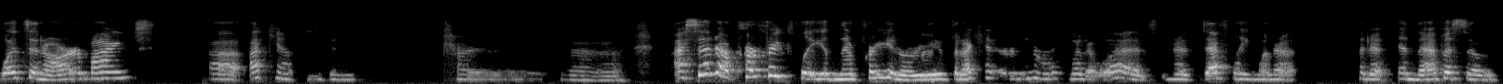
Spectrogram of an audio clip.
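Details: Adult speaker; no speech disorder.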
